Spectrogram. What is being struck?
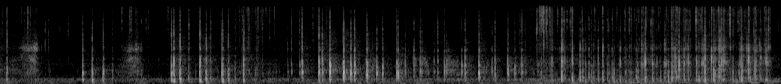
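Cellophane-wrapped cardboard tea box.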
